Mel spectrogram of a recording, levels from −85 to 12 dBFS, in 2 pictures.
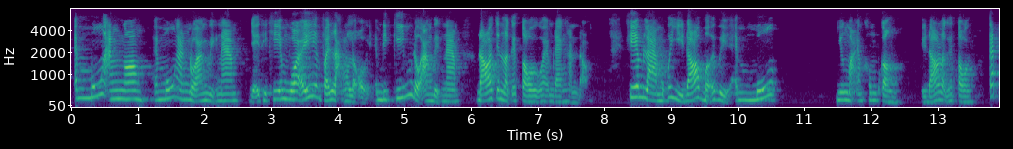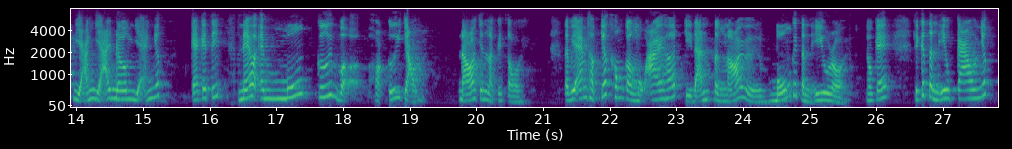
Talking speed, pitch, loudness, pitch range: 235 wpm, 255 Hz, -19 LUFS, 215-300 Hz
